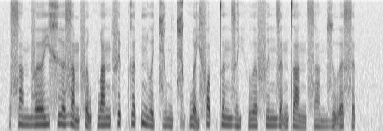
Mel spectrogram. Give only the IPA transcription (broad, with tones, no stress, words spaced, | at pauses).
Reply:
sa̤˨˩mvəː˨˦jxɨ˨˦ə̯za̰˧˨m fə̰˧˨whwa˨˦nfe˦˥p̚kə˦˥t̚ ɲu˧˩ə̯t͡ɕṳ˨˩ŋt͡ɕɔ̰˧˨ kwə̰˧˥jfɔ˦˥t̚t̪ə˧nzə̤˨˩j hu˨˦ə̯fɨ˧nzə̰˧˥nt̪a˧˩n sa̤˨˩mzṵ˧˥ə̯sə˨˩t̚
